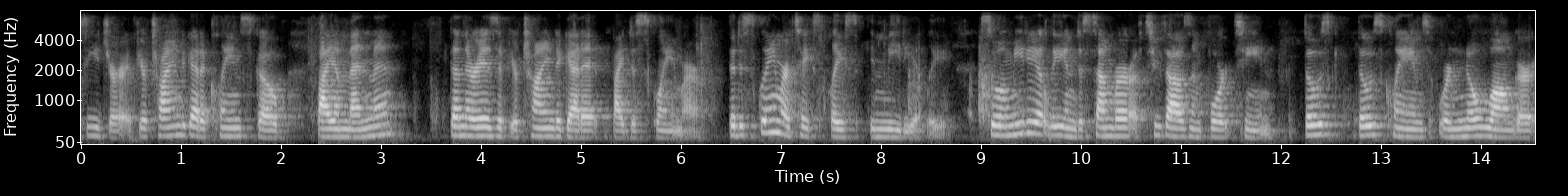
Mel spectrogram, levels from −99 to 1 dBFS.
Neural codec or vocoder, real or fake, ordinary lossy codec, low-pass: none; real; Opus, 32 kbps; 7.2 kHz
